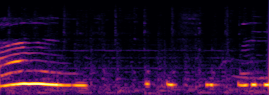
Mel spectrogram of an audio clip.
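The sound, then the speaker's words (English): A human voice imitates an animal, giving one long wavering howl followed by a string of short, yipping cries, fairly loud with no other sounds. “Go ahead and just internally or externally right now, make like a little like animal howl that you feel called inside.”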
